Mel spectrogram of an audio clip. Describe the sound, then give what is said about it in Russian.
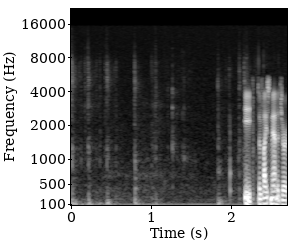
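Quiet, irregular keystrokes on a computer keyboard as someone types a search into a PC's Start menu, with several soft clicks spaced apart before a voice starts speaking near the end. “Я открываю меню «Пуск», пишу «Device Manager».”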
